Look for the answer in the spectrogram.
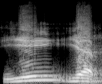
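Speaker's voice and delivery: "ईयर" split slowly into yee, yar; correct pronunciation. Shown as a demonstration. Teacher repeating the right reading of "ईयर", yee-yar in two syllables. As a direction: sound out "ईयर" with an opening y, in two parts. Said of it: "ईयर पढ़ते हैं".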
